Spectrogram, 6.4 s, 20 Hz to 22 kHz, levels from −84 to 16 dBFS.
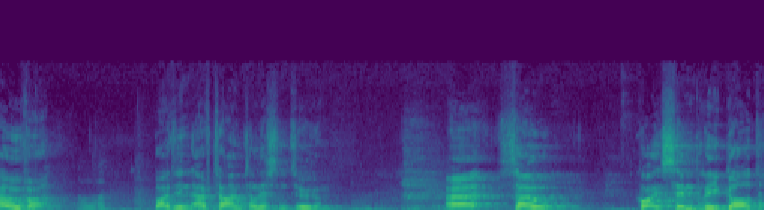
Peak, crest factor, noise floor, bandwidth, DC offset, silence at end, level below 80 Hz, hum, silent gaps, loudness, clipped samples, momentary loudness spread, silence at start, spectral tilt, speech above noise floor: -2 dBFS; 18 dB; -39 dBFS; 15 kHz; under 0.1%; 0 s; -44 dBFS; none; none; -19 LUFS; under 0.1%; 21 LU; 0 s; -4 dB/octave; 21 dB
